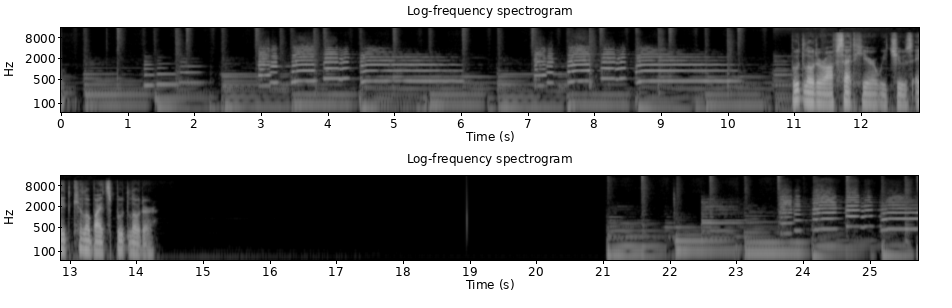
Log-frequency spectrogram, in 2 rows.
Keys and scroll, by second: 0.6 Return, 10.7 Down, 13.1 Return, 17.8 Return.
